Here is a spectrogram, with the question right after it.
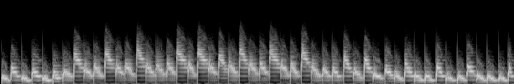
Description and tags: acid vision-1
done with analog gear.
